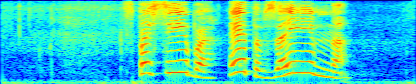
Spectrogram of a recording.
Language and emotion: Russian, positive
